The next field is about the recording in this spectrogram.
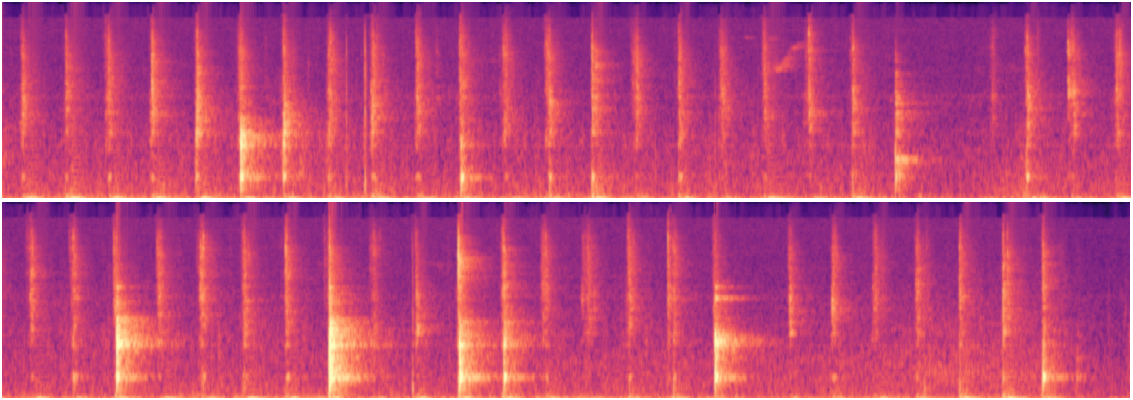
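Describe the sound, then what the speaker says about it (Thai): Garlic and shallots with a little salt pounded in a mortar for Thai nam prik num chili paste: a long run of sharp, regular pestle thuds, close and crisp, with a few brief pauses. "ตำกระเทียมกับหอมแดงให้ละเอียดก่อนนะคะ"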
